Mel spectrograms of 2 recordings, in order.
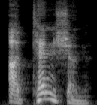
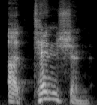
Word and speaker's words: attention: pronuncia e Direct Direct También tenemos attention attention aquí esta palabra tiene tres sílabas pero la sílaba que lleva la e la de en medio es l tónica y por eso la e se pronuncia e attention y en la palabra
